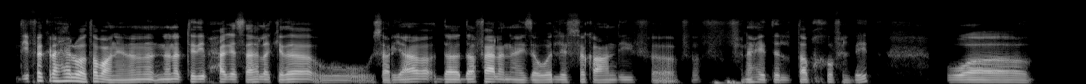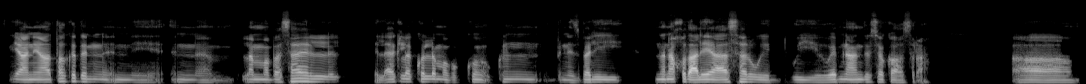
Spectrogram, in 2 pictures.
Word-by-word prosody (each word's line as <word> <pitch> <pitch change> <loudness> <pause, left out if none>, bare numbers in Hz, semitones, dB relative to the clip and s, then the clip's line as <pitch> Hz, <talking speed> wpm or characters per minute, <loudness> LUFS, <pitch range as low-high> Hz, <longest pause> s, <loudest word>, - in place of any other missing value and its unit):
دي 140 - -3
فكرة 170 0 +5
حلوة 155 -2 +5
طبعًا، 120 -6 +5
يعني 100 +2 -1
أنا 115 +1 +1
إن 115 - -3
أنا 120 +2 +4
أبتدي 125 +1 +1
بحاجة 120 -1 +3
سهلة 120 +1 +2
كده 120 +2 +3
و 100 0 -9 0.2
وسريعة، 115 +5 +1
ده 115 -1 +2
ده 120 +1 +1
فعلًا 120 -3 +3
هيزود 110 +1 -2
لي 115 - -5
الثقة 110 0 -2
عندي 110 +1 -3
ف 110 - -15
ف - - -10 0.4
في 110 - -15
ناحية 110 0 -2
الطبخ، 110 +2 -4
وفي 110 -2 -8
البيت. 100 - -8 0.7
ويعني 105 -2 -1 0.8
أعتقد 135 +5 0
إن 120 -2 -4
إني 105 -2 -10 0.2
إن 105 -2 -10 0.3
لمّا 115 -1 -2
باسهِّل 125 +1 0 0.4
الأكلة 120 +5 -1
كُلّ 125 0 -2
ما 115 -3 -3
بتك 105 -1 -14 0.3
كون 120 -1 -9
بالنسبة 110 - -5
لي، 110 -1 -4 0.3
إن 120 - -3
أنا 120 - +4
آخد 120 0 +1
عليها 110 0 +7
أسهل 120 +2 0
ود 105 -3 -5
وي 105 -1 -7
ويبني 115 +2 -1
عندي 115 0 0
ثقة 105 -2 -2
أسرع. 95 -1 -9 0.8
آآ 105 -1 -1
115 Hz, 150 wpm, -23 LUFS, 105-120 Hz, 0.8 s, عليها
